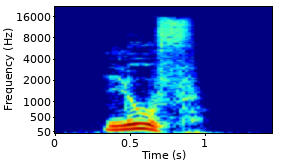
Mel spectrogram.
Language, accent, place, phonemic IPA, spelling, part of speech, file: German, Germany, Berlin, /luːf/, Luv, noun, De-Luv.ogg
- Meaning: the windward side of a ship (the side facing the wind)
